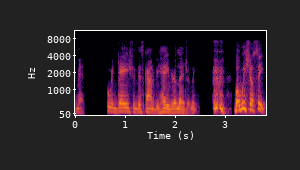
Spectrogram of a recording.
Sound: cough

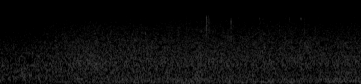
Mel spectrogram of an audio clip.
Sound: rain falls

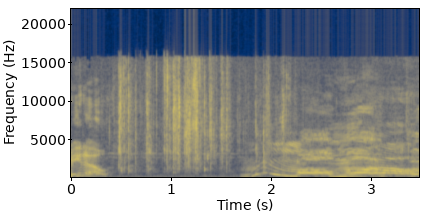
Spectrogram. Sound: food crunching

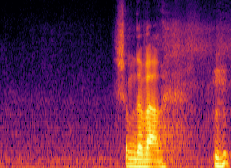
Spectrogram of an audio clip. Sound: speaks Hebrew

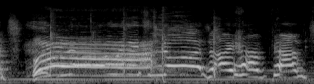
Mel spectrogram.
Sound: screaming

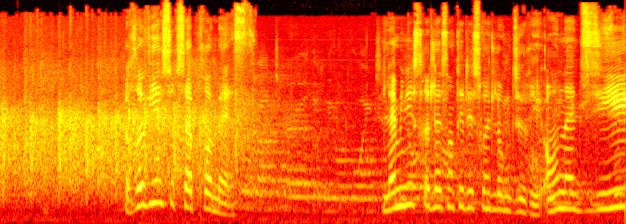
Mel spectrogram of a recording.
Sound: applause

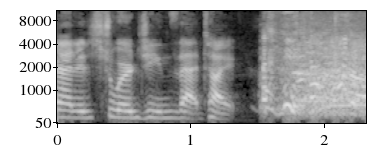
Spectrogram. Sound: laughter

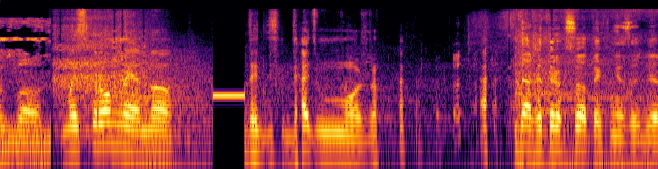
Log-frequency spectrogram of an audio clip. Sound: laughs

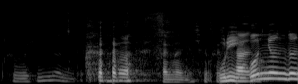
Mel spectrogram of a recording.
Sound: laughing

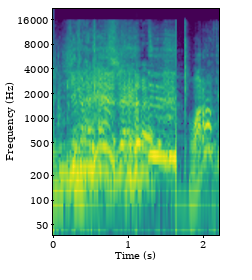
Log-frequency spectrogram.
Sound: group laughs

